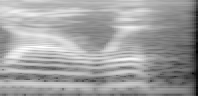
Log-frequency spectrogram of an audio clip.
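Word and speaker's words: Yahweh: m pero pinapaniwalaan ang wika talaga ang wastong pagbigkas niyan ay yahw so saan pumapasok ngayon ng Jehovah Mm.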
